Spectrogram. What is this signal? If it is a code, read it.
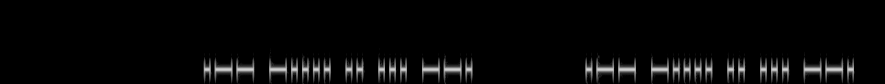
Morse code, heard as a keyed tone, about 22 wpm, 700 Hz. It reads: W6ISG W6ISG
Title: USA Call Signs - 5 Characters - Repeated 2x - 22wpm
